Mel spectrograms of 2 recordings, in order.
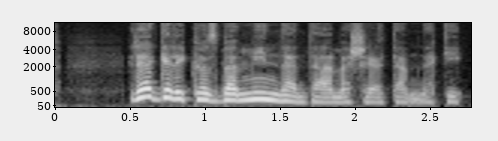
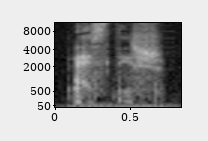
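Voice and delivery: a breathy whispered afterthought, barely voiced; whispered aside; 9 dB quieter than usual. Jealous man whispers his afterthought to Anna, whispered. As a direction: let it slip out as a jealous whisper.

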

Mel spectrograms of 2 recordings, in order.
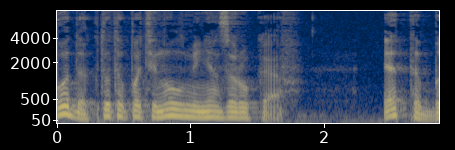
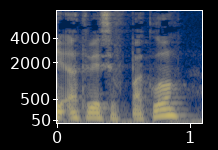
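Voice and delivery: usual speaking voice

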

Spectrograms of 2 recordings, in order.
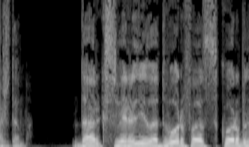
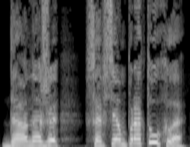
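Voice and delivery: put-on disgusted girl voice; 8 semitones higher than usual. A narrator's reading. Dark disgusted by rat.

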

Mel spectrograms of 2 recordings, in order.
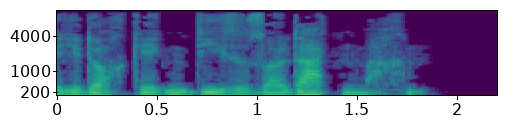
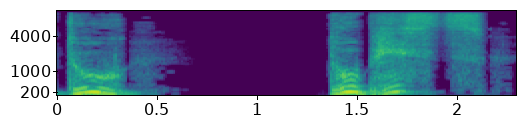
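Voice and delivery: high, loud exclamation; astonished cry; 10 semitones higher, 7 dB louder, slower than usual. A narrator's reading. Halliburtt recognises his servant, crying out in astonishment. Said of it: "rief Mister Halliburtt".

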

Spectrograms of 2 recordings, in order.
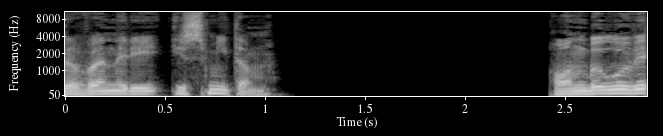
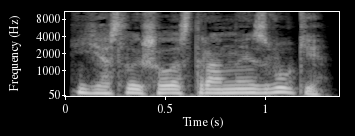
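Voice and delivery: feverish, higher-pitched urgency; 6 semitones higher than usual. A narrator's reading. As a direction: press on in agitation. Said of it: "лихорадочно продолжала Ида". (лихорадочно, взволнованно)

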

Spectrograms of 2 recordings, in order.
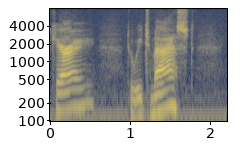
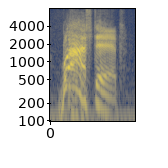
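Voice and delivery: loud, high burst of annoyance; sharp shouted curse; cursing cry; 5 semitones higher, 6 dB louder than usual. Acted. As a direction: shout the oath as if a hand got jammed. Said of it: "cried Stubb at this instant".

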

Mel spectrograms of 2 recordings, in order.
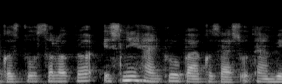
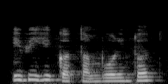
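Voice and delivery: usual speaking voice

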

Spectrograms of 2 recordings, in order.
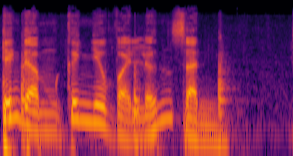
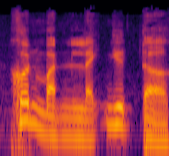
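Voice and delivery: usual speaking voice

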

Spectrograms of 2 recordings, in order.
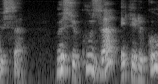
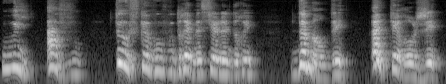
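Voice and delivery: loud, pleading offer; eager surrender; 9 dB louder than usual. A narrator's reading. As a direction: throw himself open to questions. Murderer eagerly yields to mayor.

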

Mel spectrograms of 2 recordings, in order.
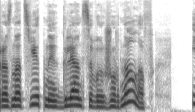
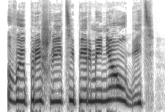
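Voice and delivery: fearful; 8 semitones higher than usual. A narrator's reading. Frightened girl accuses her visitor.

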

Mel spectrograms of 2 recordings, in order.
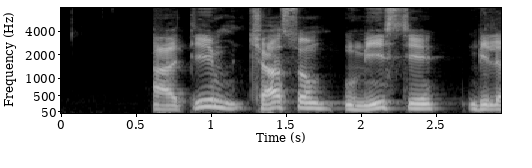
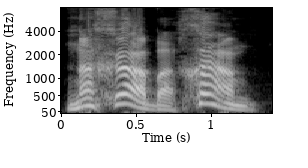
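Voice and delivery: shrieking aunt; 4 semitones higher, slower than usual. A narrator's reading. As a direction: squeal it like an offended beach aunt. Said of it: "Одна огрядна тітка заверещала".

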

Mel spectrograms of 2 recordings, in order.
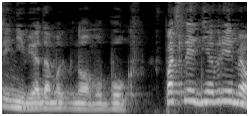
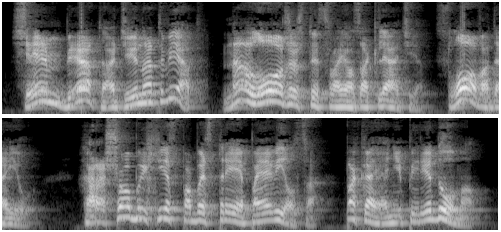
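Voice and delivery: blustering dwarf, louder and higher; gruff gnome, loud; 6 semitones higher, 6 dB louder than usual. Acted. Gnome agreeing to the spell, loud bluster. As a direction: gnome daring himself, booming.

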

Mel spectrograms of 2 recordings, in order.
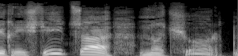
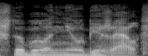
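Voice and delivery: usual speaking voice

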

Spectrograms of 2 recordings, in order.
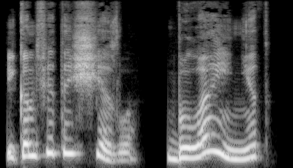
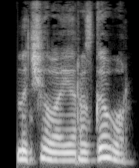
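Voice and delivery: plain reading voice

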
